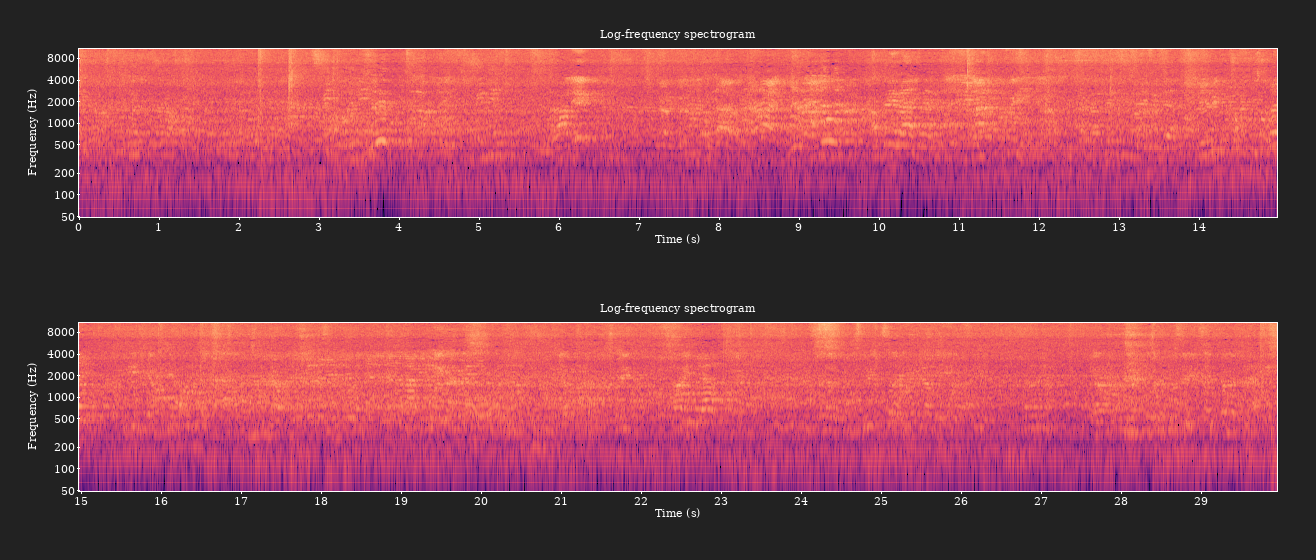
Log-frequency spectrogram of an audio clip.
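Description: A crowd of spectators chatters and shouts throughout.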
